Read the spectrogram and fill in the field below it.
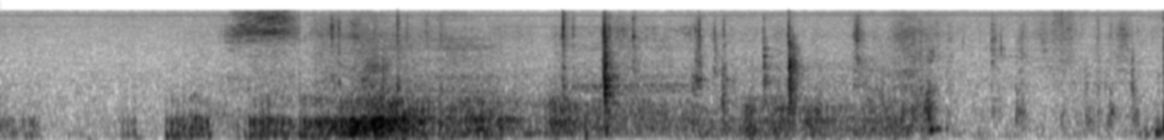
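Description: Stiff paper rustles as it is moved and flipped over.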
